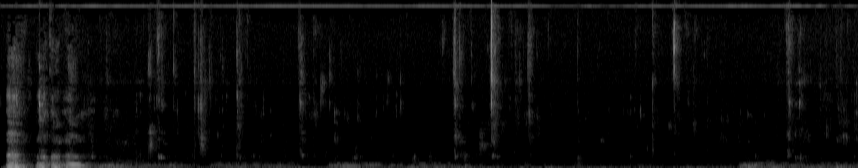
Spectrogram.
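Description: A woman chewing a mouthful of soft chicken pot pie close to the microphone, with faint wet clicks and smacks. A loud 'mmm' hum of enjoyment opens it, with shorter hums about three seconds in and near the end.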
